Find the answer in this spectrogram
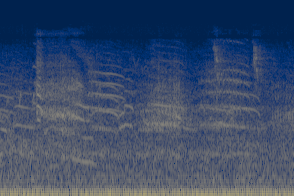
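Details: Red-tailed black cockatoos giving drawn-out, rolling, grating calls with a wavering pitch, a few in sequence, heard over a loud, constant low rumble.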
